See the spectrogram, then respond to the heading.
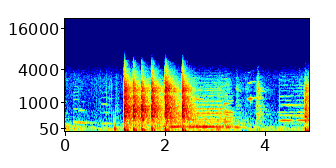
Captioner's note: door creaks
